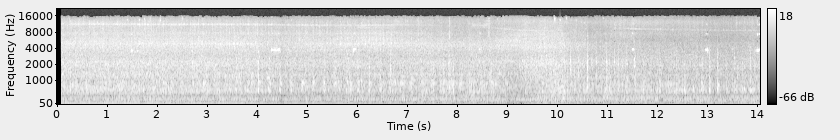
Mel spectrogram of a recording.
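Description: Shantui DH17C2 bulldozer at work in sand: its diesel engine drones steadily under a dense, rapid rattle of clicks and clanks.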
